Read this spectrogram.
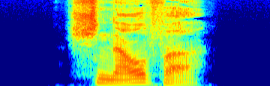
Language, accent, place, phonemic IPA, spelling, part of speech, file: German, Germany, Berlin, /ˈʃnaʊ̯fɐ/, Schnaufer, noun, De-Schnaufer.ogg
- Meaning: 1. gasp; audible breath 2. immature boy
